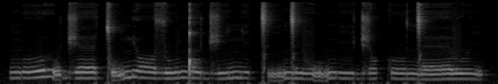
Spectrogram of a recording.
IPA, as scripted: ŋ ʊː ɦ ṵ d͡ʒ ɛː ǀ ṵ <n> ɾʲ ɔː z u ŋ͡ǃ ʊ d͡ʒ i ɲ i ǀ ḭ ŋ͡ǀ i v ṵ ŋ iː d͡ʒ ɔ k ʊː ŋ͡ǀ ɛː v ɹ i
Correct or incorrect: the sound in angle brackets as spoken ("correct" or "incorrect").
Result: incorrect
